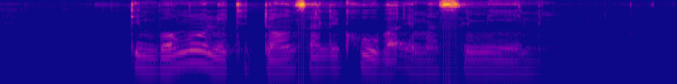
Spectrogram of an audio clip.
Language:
Swati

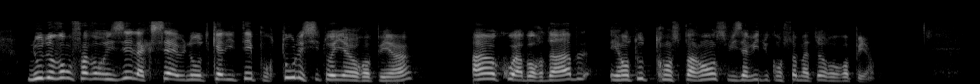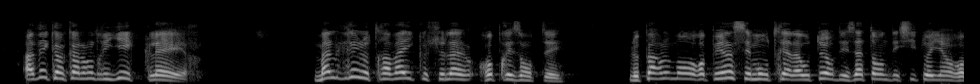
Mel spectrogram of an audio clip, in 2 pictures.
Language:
French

